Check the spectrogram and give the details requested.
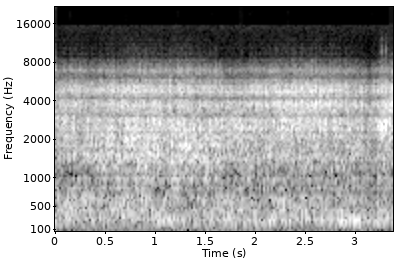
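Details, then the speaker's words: Simulation of how music sounds through an electric cochlear implant (users typically get 8–10 effective channels): dense, hissy, watery wash with no clear tune or pitch; speech is generally understandable but music is not. "para el usuario el habla generalmente es comprensible con la música es otra cosa así suena la música con unicef"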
